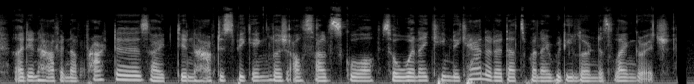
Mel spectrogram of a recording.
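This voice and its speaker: Over noticeable background noise, a woman speaks at a fairly quick pace. Her pitch is fairly low, her intonation fairly even. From Hong Kong. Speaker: podcast host, diastasis recovery coach. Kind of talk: casual podcast monologue.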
